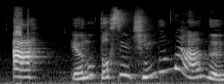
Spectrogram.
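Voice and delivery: loud, scornful, dismissive, heavy mocking tone. Speaker retelling how a woman answered questions about the pandemic, imitating her mocking tone. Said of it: "No maior tom de deboche".

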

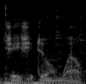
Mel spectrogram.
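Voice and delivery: quiet, soft, hushed stage half-whisper. Retelling what the child nurse half-whispers to him: imitating a half-whisper. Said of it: "whispers to me".

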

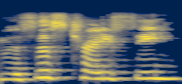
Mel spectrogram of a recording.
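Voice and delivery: talking with mouth full. Introducing yourself at the start of the podcast, with a mouth full of cookies. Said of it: "With a mouthful of cookies".

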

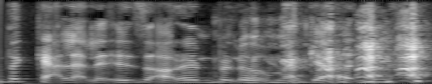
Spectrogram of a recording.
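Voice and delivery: put-on quavering, old-hollywood film actress voice. Teasing the other speaker's shaky voice, the speaker does a shaky Katharine Hepburn impression. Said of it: "a little Katharine Hepburn showed up".

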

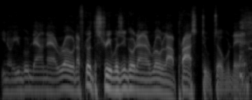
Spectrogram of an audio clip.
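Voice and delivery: voice worn rough with heavy smoker's rasp. Retelling the advice a man gave while telling about his life: imitating a heavy smoker's voice. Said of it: "I feel like he'd smoked a million cigarettes".

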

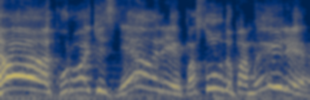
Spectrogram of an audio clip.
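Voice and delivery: very slow, high, drawn-out barked yell. Retelling how he surfaces from his devices and yells at the kids, retelling a yell. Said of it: "начинает орать".

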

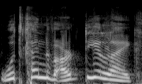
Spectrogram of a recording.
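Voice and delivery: very high, horrible fake Irish accent. Quoting a science teacher from art class, in a bad Irish accent. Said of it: "that's a horrible Irish accent".

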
